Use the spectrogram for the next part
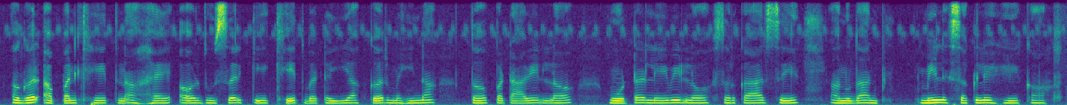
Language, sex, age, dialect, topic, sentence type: Magahi, female, 18-24, Central/Standard, agriculture, question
